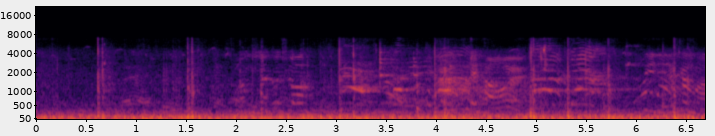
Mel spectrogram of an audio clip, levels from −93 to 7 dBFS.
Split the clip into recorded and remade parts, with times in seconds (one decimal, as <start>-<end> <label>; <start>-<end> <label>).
0.0-1.3 recorded; 1.3-2.6 remade; 2.6-6.7 recorded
